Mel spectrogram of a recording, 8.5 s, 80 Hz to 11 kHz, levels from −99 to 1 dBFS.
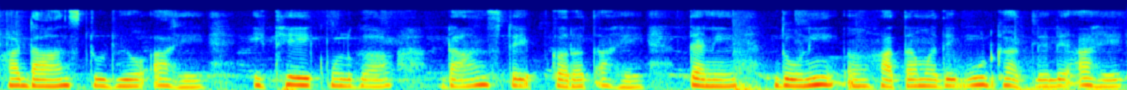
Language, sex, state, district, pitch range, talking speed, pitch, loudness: Marathi, female, Maharashtra, Nagpur, 190-210 Hz, 120 wpm, 195 Hz, -28 LUFS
